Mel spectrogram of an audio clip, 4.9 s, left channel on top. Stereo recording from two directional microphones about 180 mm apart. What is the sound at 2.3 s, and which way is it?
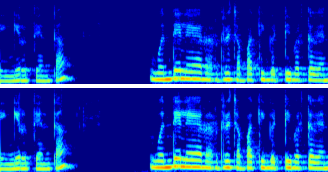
A woman's voice, 15° right (ahead or behind).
